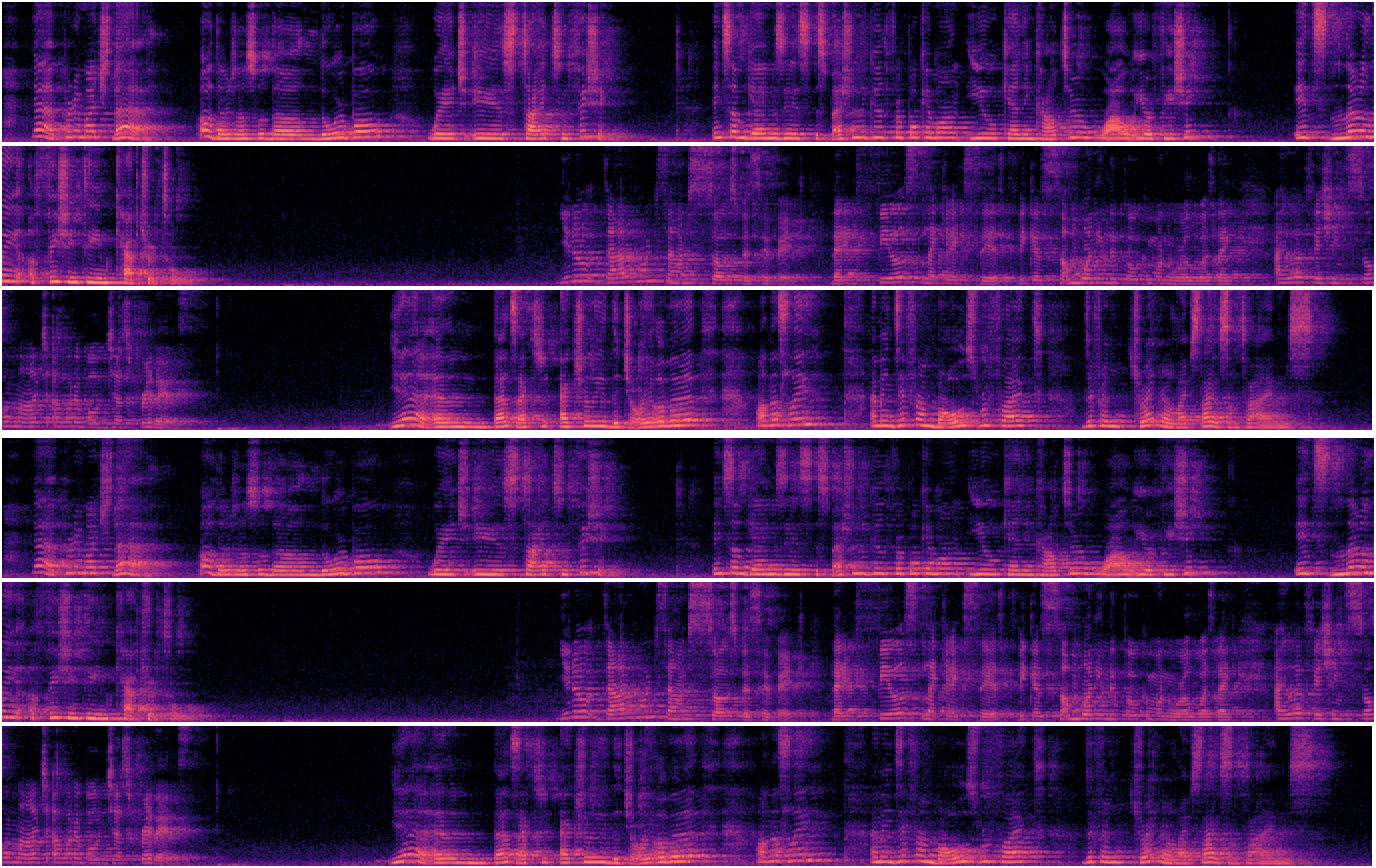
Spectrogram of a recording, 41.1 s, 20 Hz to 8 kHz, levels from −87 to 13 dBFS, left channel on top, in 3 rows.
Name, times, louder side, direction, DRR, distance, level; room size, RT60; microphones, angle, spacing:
voice 1, 0.0-1.6 2.0-6.2 7.1-12.1 12.9-15.6 31.3-37.9 38.2-40.6, left 2 dB, 45° left, 3 dB, 2.0 m, -19 dB
voice 2, 19.3-29.2, right 1 dB, 25° right, -2 dB, 5.7 m, -31 dB
25.5 x 23.5 x 4.8 m, 0.90 s
head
